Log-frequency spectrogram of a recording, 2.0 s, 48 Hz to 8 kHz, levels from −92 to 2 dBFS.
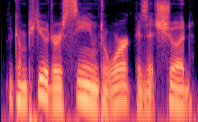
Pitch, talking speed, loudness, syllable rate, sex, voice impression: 105 Hz, 240 wpm, -15 LUFS, 6.1 syllables/s, male, very masculine, adult-like, slightly middle-aged, thick, very tensed, slightly powerful, very bright, clear, fluent, very cool, very intellectual, refreshing, sincere, calm, slightly mature, friendly, sweet, lively, kind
